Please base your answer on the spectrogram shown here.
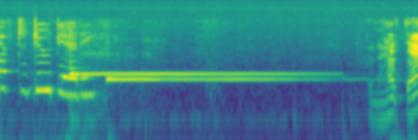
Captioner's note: doorbell ringing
